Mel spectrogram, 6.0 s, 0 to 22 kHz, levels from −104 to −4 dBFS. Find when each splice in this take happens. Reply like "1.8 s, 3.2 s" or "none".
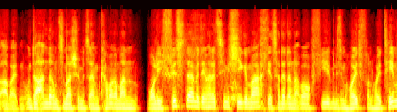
none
